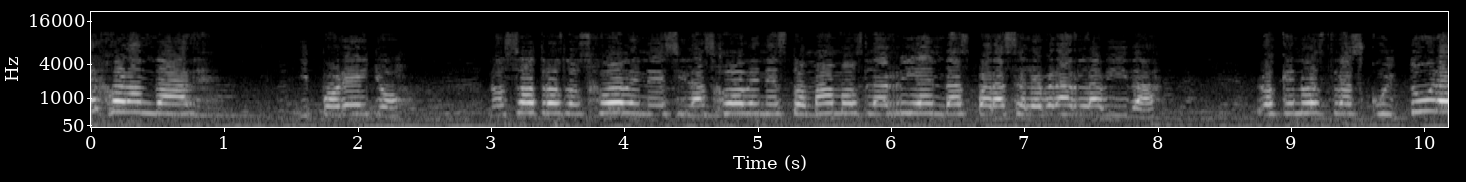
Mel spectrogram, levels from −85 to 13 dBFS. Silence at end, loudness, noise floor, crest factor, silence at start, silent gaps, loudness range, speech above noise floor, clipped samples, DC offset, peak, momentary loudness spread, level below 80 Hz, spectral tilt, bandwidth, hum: 0 s; -21 LUFS; -51 dBFS; 20 dB; 0 s; none; 5 LU; 31 dB; under 0.1%; under 0.1%; -2 dBFS; 15 LU; -54 dBFS; -4 dB/octave; 11 kHz; none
